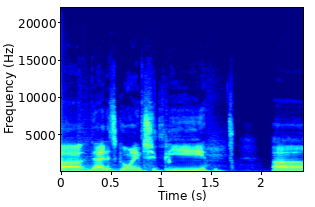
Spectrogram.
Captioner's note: humming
